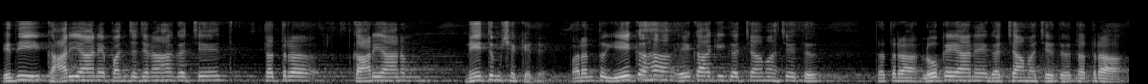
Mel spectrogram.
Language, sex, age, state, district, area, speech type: Sanskrit, male, 45-60, Telangana, Karimnagar, urban, spontaneous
